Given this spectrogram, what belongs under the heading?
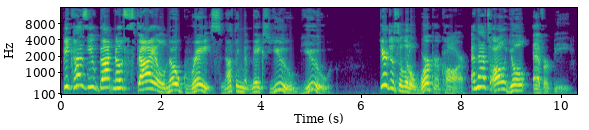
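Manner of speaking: put-on loud, scornful old streetcar jeering; a grumpy old man mocking a little car; gruff old-timer scoffing. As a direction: sneer it out like a scruffy old-timer. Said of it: "Old Mac".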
